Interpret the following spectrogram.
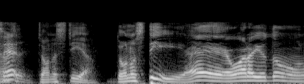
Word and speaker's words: Donostia: And if you are truly cool, you'll have this bonus track that's called Donostia. Is that how you pronounce it? Donostia. Donostia.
